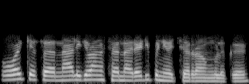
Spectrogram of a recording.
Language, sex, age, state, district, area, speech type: Tamil, male, 18-30, Tamil Nadu, Cuddalore, rural, conversation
